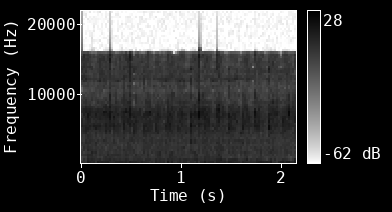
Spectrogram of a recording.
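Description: Live band playing a dense, loud passage on electric bass, electric guitar, drum kit and keyboards.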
